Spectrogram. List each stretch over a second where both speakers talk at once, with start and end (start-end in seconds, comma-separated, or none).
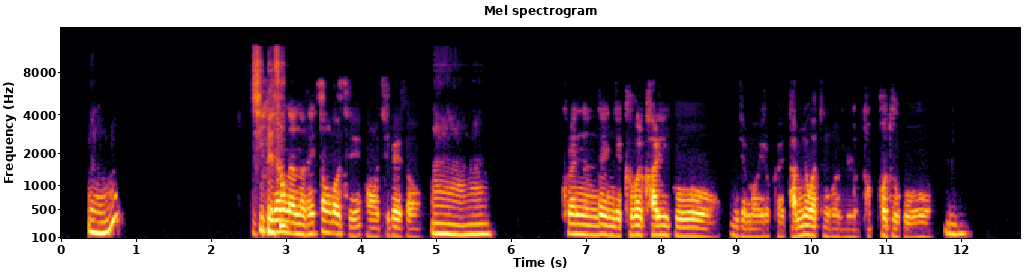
none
